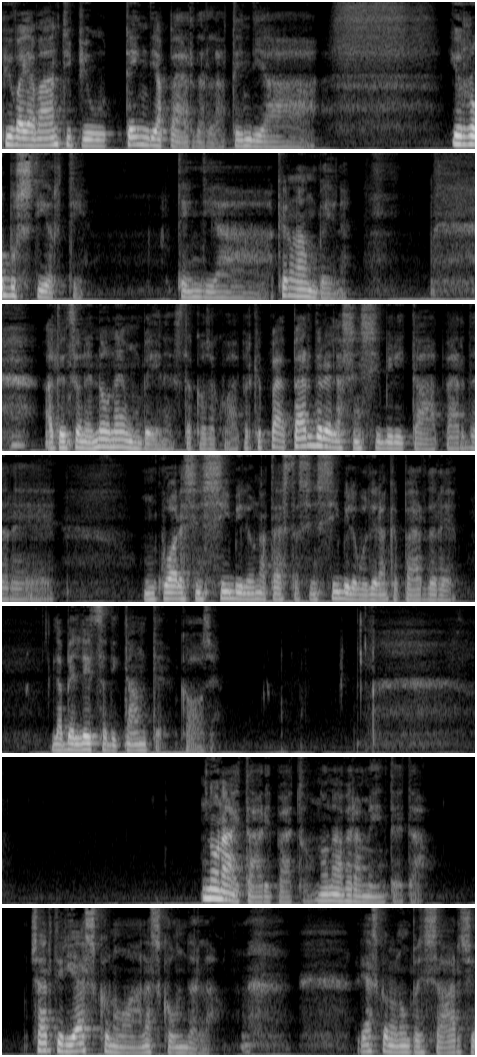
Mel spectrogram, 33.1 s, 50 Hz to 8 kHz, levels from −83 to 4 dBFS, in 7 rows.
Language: Italian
